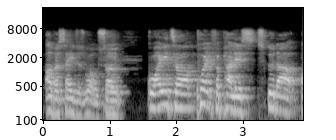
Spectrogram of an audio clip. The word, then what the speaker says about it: Guaita: Uh, sorry, Rich pronounced his name. No, go. Guaita. Guaita. Guaita. – Okay, yes.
